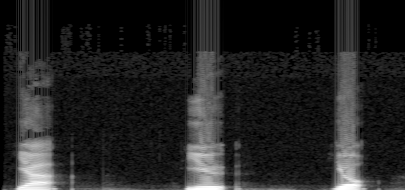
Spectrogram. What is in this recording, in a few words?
"ya yu yo", Japanese; Hiragana the Basics of Japanese; Example Words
